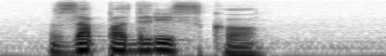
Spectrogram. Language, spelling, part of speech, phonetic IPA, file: Polish, zapadlisko, noun, [ˌzapaˈdlʲiskɔ], Pl-zapadlisko.ogg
